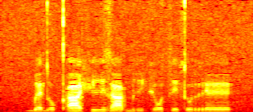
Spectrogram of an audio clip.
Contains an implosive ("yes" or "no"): no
